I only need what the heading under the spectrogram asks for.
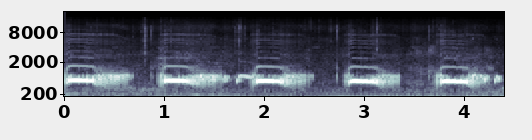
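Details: Zebra dove of the Cemani type, singing actively with a big, full voice: five rich, low, hollow coos, one roughly every second in a steady even rhythm, with a faint low hum in the background.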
